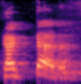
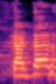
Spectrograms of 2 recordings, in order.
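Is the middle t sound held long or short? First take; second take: long; short. First: The middle t sound is held long, doubled. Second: The middle t sound is short and single. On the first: The speaker calls it right. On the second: The speaker calls it wrong. "कटर नहीं"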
